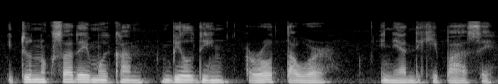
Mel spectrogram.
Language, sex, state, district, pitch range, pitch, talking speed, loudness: Nagamese, male, Nagaland, Kohima, 95-110 Hz, 100 Hz, 145 wpm, -17 LUFS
